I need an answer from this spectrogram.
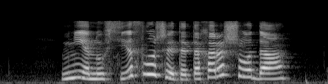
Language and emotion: Russian, positive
